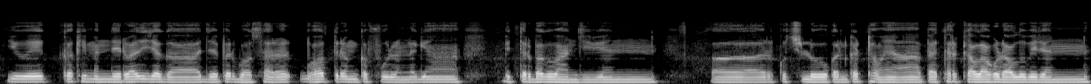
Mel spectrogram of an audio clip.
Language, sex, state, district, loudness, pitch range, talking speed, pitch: Kumaoni, male, Uttarakhand, Tehri Garhwal, -15 LUFS, 115-125 Hz, 165 wpm, 120 Hz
